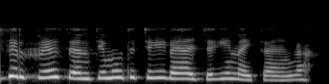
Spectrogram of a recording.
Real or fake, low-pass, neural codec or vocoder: fake; 5.4 kHz; codec, 16 kHz, 4 kbps, FunCodec, trained on LibriTTS, 50 frames a second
